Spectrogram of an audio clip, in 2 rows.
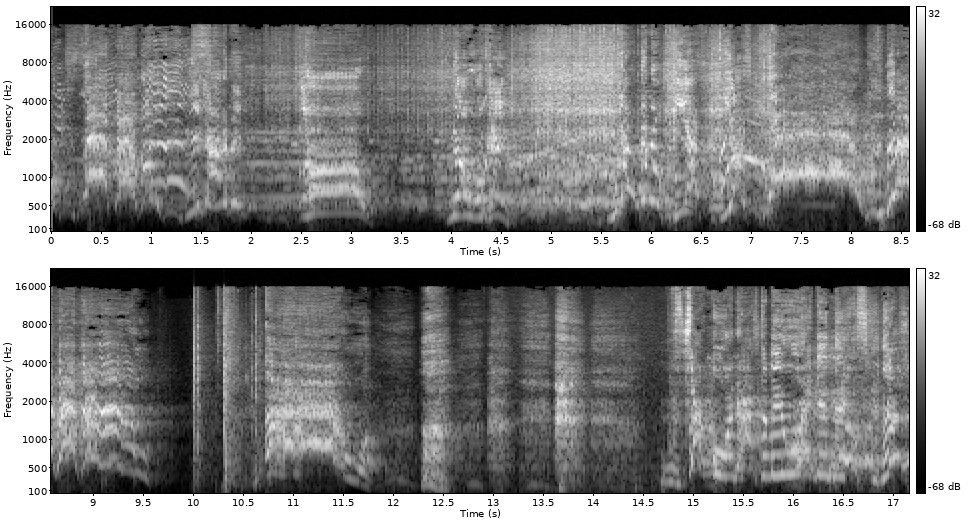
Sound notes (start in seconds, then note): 3.2 yells; 6.8 yells; 10.0 banging; 12.5 panting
